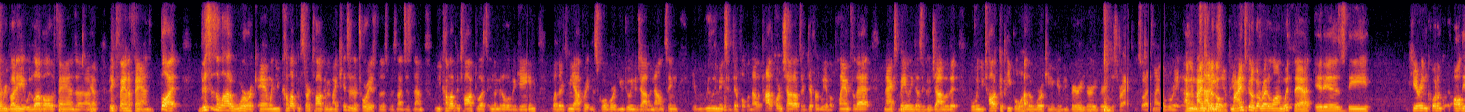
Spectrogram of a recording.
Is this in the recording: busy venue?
yes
